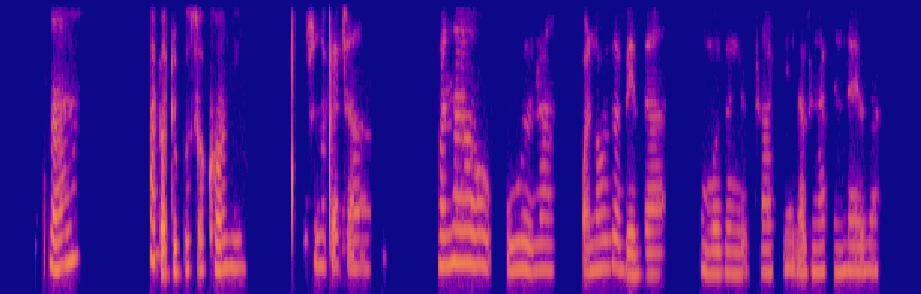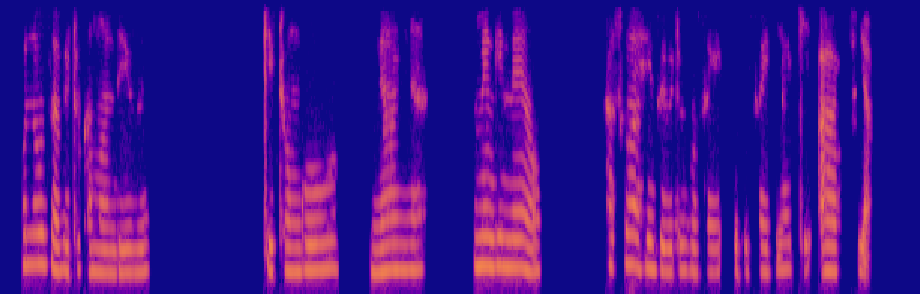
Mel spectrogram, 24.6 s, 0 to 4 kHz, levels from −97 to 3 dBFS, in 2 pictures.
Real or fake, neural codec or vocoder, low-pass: fake; codec, 44.1 kHz, 7.8 kbps, DAC; 3.6 kHz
